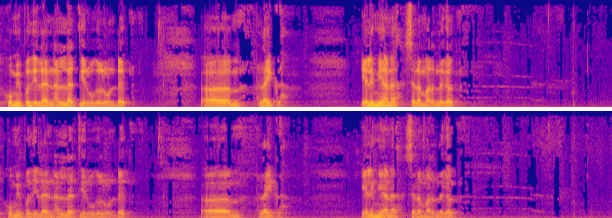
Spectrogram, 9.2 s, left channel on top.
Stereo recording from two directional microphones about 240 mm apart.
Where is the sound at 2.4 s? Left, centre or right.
Left.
